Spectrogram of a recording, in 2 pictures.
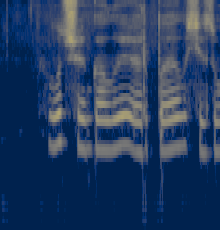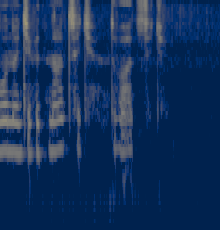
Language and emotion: Russian, neutral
